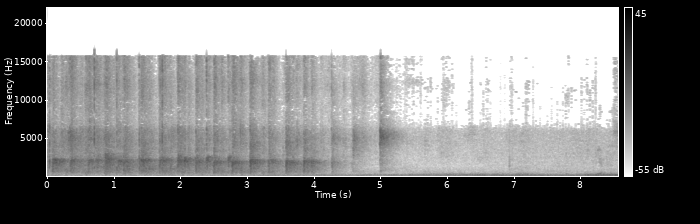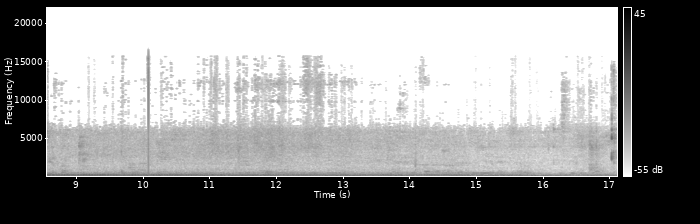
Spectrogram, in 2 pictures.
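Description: Audience applauding for about the first five seconds, then a steady low rumble for the rest.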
